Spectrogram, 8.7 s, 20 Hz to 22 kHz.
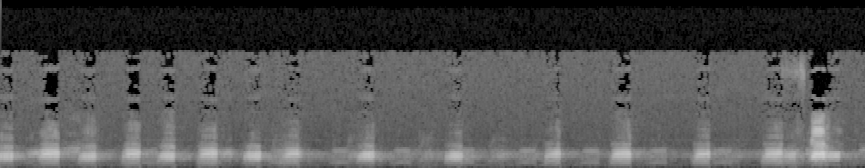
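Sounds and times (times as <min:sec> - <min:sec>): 
mallard giving rapid harsh quacks: 0:00.0 - 0:08.6.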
